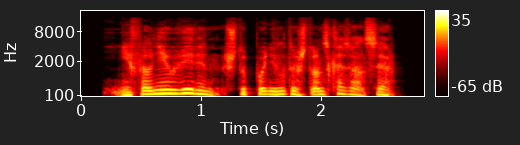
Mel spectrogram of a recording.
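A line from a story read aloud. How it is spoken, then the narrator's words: Nervous whisper. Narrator (Russian): нервным шепотом ответил лейтенант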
